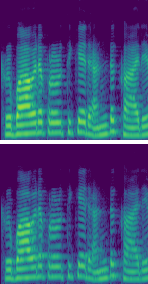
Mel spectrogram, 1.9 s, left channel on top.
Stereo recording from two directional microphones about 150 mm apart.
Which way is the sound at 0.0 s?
20° left (ahead or behind).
